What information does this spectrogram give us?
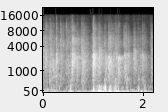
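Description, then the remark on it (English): An audience applauds, a dense wash of many hands clapping at once with sharp, irregular claps standing out, holding steady at moderate loudness for a couple of seconds. “Big round of applause for Rosh.”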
